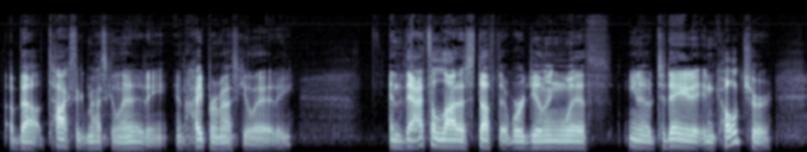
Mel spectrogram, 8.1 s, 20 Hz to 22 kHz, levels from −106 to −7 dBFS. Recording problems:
thin; very slightly; fading below 250 Hz

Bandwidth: 15 kHz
